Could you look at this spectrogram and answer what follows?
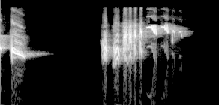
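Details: A song thrush, recorded before sunrise, gives a clear, falling whistle, then after a pause a quick burst of bright, varied chirping notes that climb higher at the end.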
